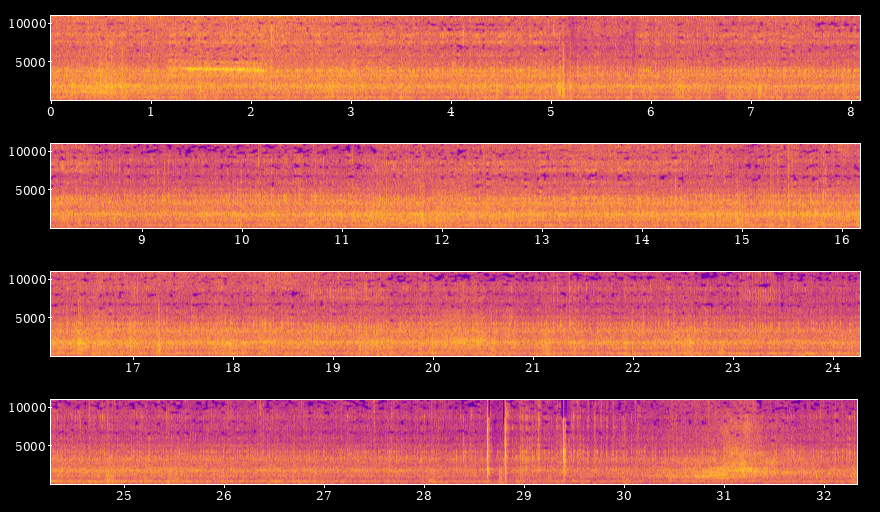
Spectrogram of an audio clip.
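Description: Wind and tyre-on-road noise picked up by a camera on a moving road bicycle: a steady rushing noise with a steady hum under it, and a couple of sharp clicks near the end.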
